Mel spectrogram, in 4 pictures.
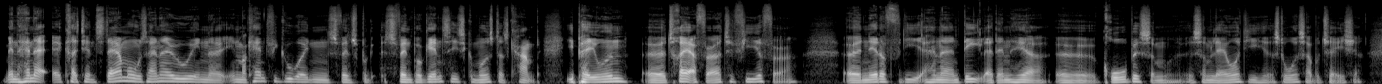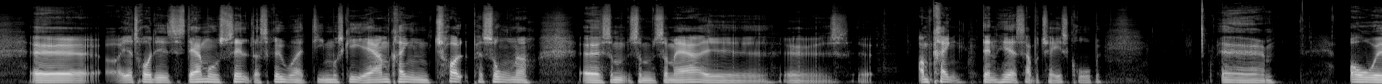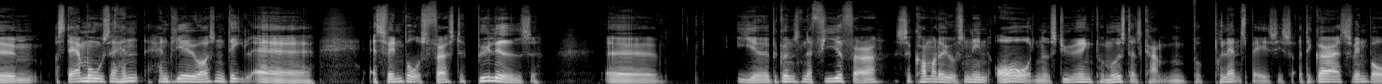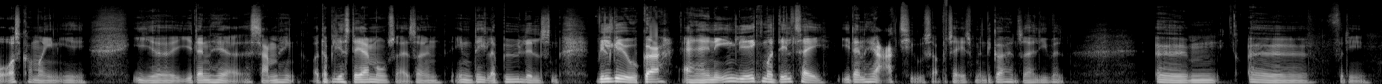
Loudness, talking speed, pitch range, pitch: -19 LUFS, 160 wpm, 95-120 Hz, 105 Hz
